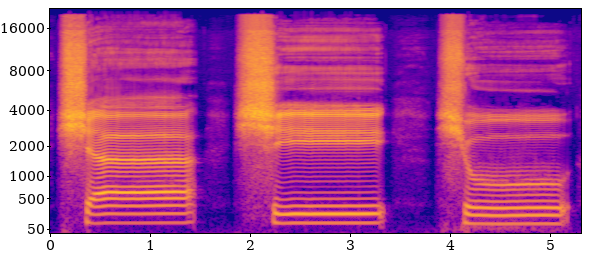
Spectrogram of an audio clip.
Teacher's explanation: شین میں صفت تفشی پائی جاتی ہے، یعنی اس میں آواز پھیل جاتی ہے۔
